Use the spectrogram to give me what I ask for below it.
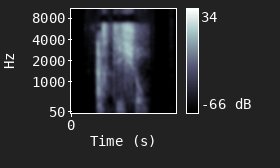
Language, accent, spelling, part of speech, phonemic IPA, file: French, France, artichauts, noun, /aʁ.ti.ʃo/, LL-Q150 (fra)-artichauts.wav
- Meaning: plural of artichaut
